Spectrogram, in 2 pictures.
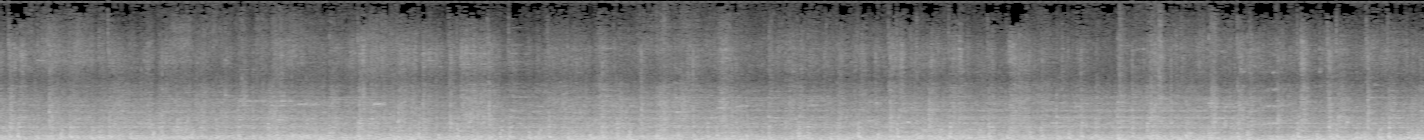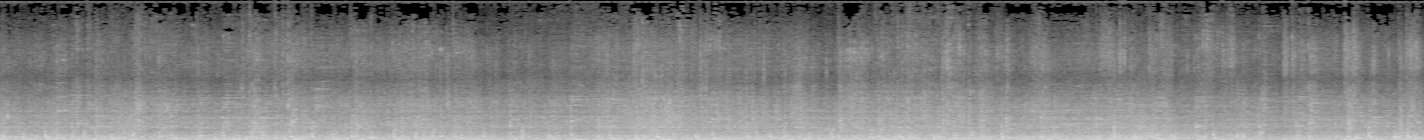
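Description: Freight train of railroad tank cars rolling past at close range: steel wheels on the rails make a steady running noise laced with frequent clicks.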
